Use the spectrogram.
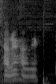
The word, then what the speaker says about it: Hunter x Hunter: I think the X should still be pronounced. No, it's Hunter x Hunter.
